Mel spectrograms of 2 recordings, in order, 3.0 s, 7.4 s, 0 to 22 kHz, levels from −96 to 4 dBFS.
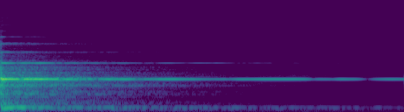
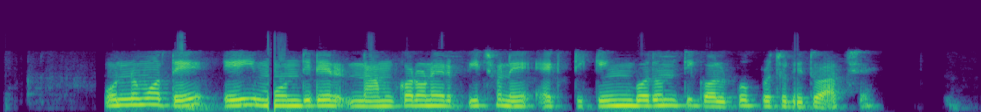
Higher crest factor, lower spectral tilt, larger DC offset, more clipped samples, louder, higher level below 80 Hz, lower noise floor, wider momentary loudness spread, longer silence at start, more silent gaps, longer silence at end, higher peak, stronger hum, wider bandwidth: first, 22 dB vs 14 dB; second, -7 dB/octave vs -10.5 dB/octave; neither; neither; second, -35 LUFS vs -15 LUFS; second, -78 dBFS vs -48 dBFS; about the same, -62 dBFS vs -59 dBFS; first, 25 LU vs 7 LU; second, 0 s vs 0.8 s; neither; second, 0.05 s vs 0.8 s; second, -16 dBFS vs -2 dBFS; neither; first, 5.6 kHz vs 4.1 kHz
